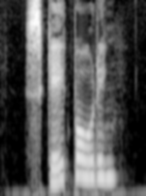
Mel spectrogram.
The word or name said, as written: skateboarding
